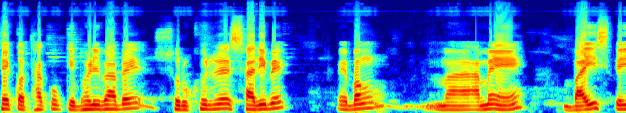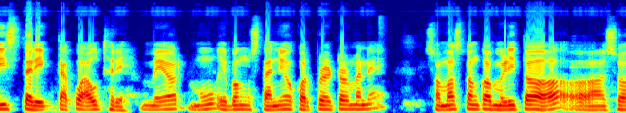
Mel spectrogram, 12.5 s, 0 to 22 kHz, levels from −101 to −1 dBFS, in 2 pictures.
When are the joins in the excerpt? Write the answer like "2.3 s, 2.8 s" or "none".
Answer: none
